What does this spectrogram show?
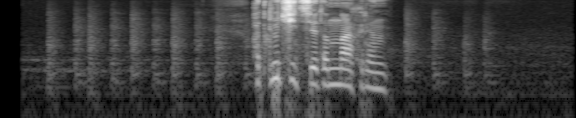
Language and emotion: Russian, angry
